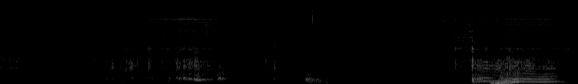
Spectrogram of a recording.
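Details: Snoring in a sleeping young daughter: rough, rattling sleep breathing in two long noisy stretches with a quiet pause between.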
